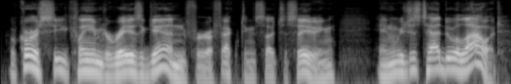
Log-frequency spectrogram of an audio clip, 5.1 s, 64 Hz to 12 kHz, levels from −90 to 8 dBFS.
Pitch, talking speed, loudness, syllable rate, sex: 125 Hz, 225 wpm, -18 LUFS, 6.0 syllables/s, male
